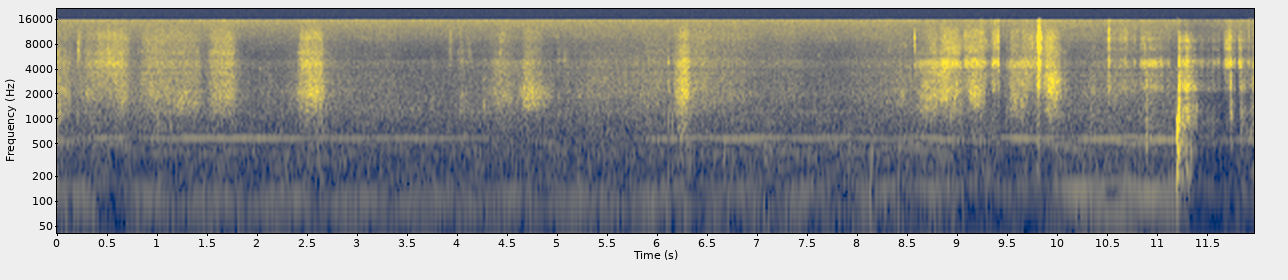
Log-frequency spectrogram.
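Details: Quiet indoor room tone with a steady low hum, faint soft rustles and a sharp click near the end, with no animal voice.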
